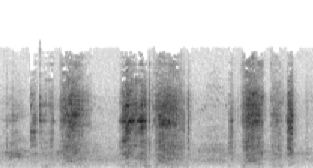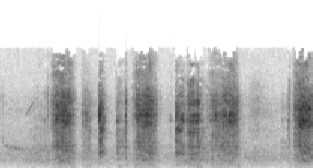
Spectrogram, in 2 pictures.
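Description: A round steel file is stroked repeatedly across a cutter on a solid steel chainsaw chain mounted on its bar. Each stroke gives a bright, gritty rasp, with short quiet gaps between strokes.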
